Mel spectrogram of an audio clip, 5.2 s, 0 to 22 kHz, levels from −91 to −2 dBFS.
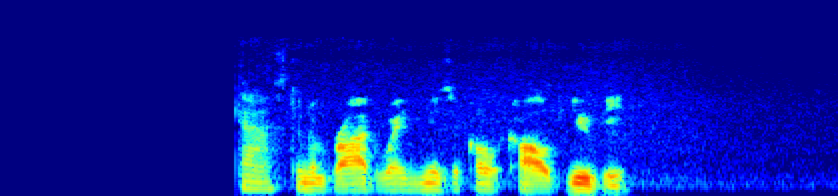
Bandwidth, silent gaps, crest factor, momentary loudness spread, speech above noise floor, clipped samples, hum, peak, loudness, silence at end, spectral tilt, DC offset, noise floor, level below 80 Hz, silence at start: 7.4 kHz; none; 22 dB; 13 LU; 44 dB; under 0.1%; none; -8 dBFS; -28 LUFS; 1.35 s; -9 dB/octave; under 0.1%; -71 dBFS; -56 dBFS; 1.5 s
